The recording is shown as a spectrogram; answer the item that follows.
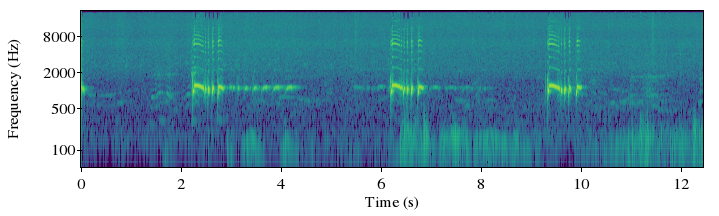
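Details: Zebra dove of local wild stock, singing ngayer style to challenge a rival. Three cooing phrases come roughly every three and a half seconds, each a short stuttered burst, some trailing into a long held tone, with low rumbling background.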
